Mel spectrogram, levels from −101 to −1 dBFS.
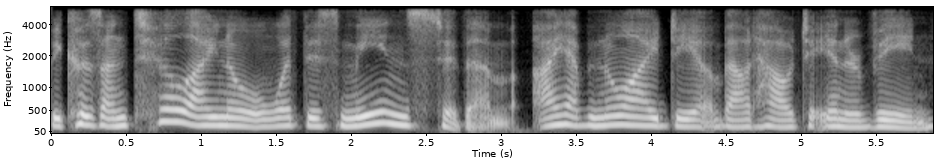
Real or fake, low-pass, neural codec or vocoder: fake; 5.4 kHz; codec, 16 kHz in and 24 kHz out, 0.9 kbps, LongCat-Audio-Codec, four codebook decoder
